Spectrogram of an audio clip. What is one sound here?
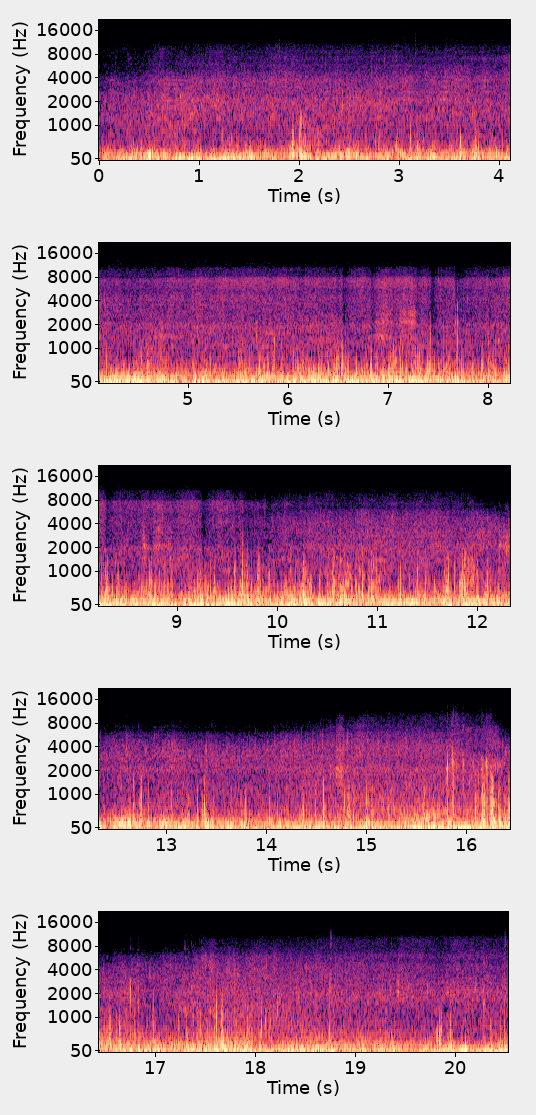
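Water splashes against a moving boat.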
